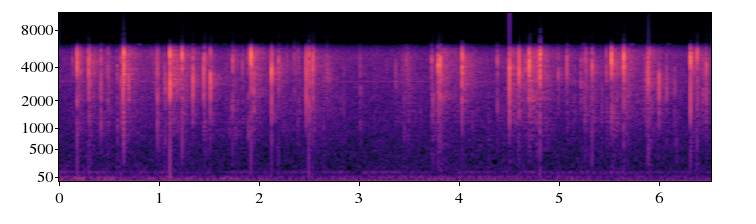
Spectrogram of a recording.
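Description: Fingernails scratch and rub the plastic film sealed over a packet of two foam makeup sponges on a paper card. A close, steady run of bright, dry crinkles and sharp ticks fills the clip. A faint low hum sits underneath.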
